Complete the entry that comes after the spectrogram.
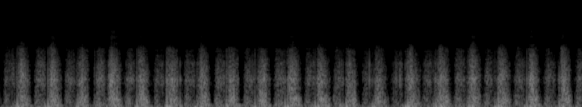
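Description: Fingernails scratch the surface of a thin, flat blue cardstock card held in both hands. The result is a quiet, dry, rasping scratch repeated in quick, fairly steady strokes of about three per second, each stroke a short burst with a dull, muffled body and no bright top.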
